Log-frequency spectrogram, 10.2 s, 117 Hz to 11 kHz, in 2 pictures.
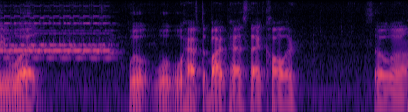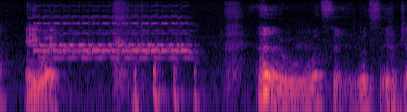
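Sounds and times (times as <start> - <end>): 
speech: 0.0 - 0.6, 1.6 - 3.8, 4.6 - 6.0, 6.8 - 7.4, 8.3 - 10.1
telephone ringing in a radio studio: 0.0 - 1.6, 5.4 - 7.7.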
